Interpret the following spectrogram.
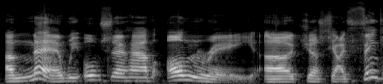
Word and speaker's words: Henri: are we not henry it looks like it's sort of the french um a french spelling with an i rather than a y so i'm pronouncing this henry i know some people um uh pronounce it henry but i think that it's like the french french pronunciation so that's how i'm gonna pronounce it um but whatever it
